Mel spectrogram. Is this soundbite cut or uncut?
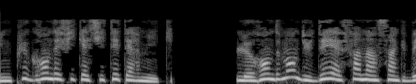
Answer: uncut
